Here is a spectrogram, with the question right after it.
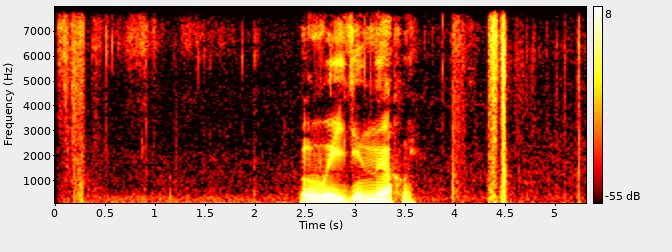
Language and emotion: Russian, angry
